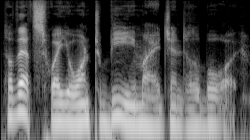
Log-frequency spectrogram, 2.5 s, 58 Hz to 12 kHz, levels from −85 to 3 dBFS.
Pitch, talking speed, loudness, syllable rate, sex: 110 Hz, 240 wpm, -19 LUFS, 5.4 syllables/s, male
